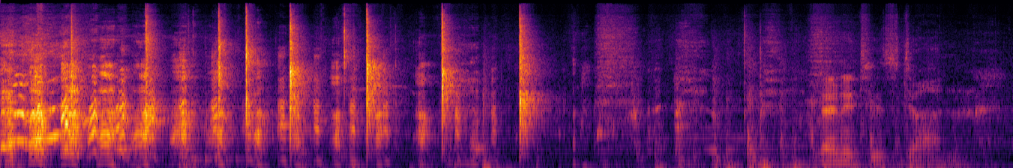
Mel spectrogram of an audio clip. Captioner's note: laughter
